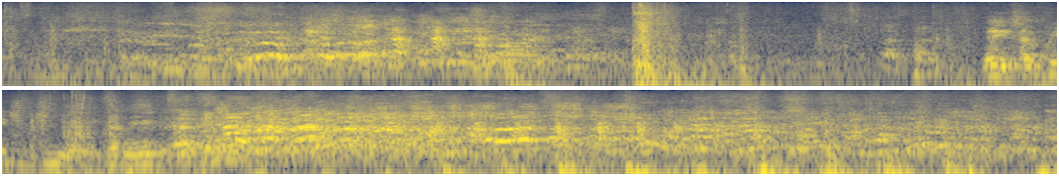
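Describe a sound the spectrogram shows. A man talks loudly on a stage.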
